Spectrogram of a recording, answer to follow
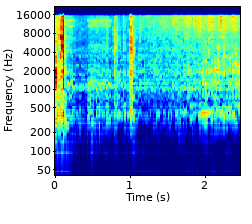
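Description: Soviet 'Rus' film projector being switched on: a sharp click of its push-buttons at the start and another about a second in, with the mechanism running in a steady mechanical rattle.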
